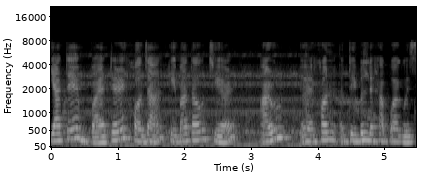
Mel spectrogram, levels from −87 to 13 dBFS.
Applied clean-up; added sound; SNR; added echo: none; Tools; 19 dB; reverberation time 0.4 s.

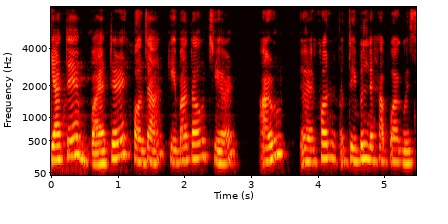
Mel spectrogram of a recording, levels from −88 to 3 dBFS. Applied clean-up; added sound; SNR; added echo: neural mask model DeepFilterNet 3.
